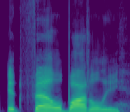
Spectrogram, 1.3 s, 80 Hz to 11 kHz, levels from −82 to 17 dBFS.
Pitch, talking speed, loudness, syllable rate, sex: 210 Hz, 140 wpm, -15 LUFS, 4.4 syllables/s, female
